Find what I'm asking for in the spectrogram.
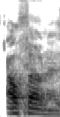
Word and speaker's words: Alphona: Is that Alphona? Alphona? – Alphona is how it's pronounced.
